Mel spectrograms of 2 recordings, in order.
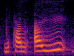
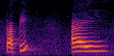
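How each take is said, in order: First: The diphthong is said harder, less smoothly. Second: The diphthong is said softer and smoother. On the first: The speaker calls it wrong. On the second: The speaker calls it right. "Lebih lembut ya sahabat"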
